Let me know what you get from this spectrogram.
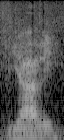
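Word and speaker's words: Yale: Yali. Okay. Y-A-L-E. Y-A-L-E. His last name's weird. I can't even spell it.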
